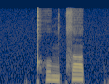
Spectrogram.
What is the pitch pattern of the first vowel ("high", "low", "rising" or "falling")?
low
